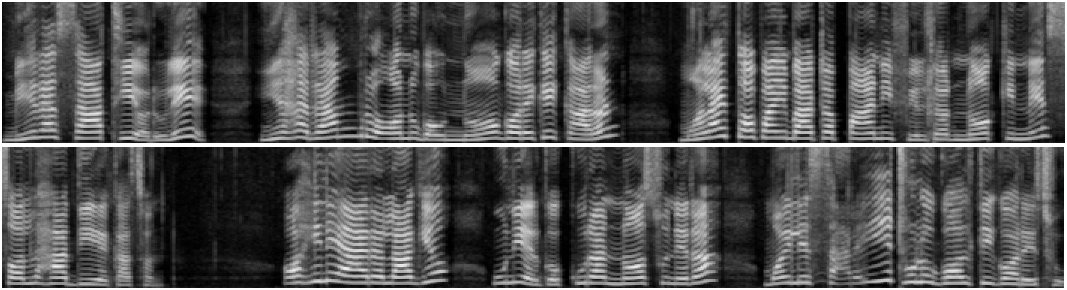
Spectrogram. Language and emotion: Nepali, disgusted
